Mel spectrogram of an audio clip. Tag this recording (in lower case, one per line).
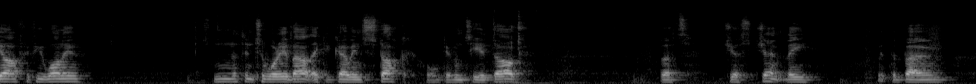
speech
inside a small room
